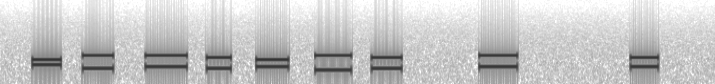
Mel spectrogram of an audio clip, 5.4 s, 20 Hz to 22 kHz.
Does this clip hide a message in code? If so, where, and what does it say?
Yes: DTMF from 0.2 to 4.9 s, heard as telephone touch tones, dialled by hand, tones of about 250 ms. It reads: *695735 9 8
